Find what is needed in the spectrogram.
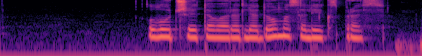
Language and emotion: Russian, neutral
